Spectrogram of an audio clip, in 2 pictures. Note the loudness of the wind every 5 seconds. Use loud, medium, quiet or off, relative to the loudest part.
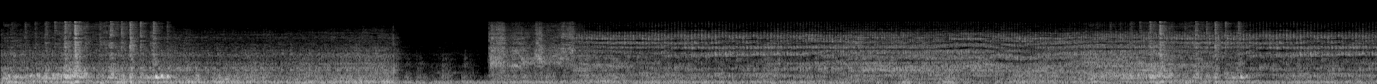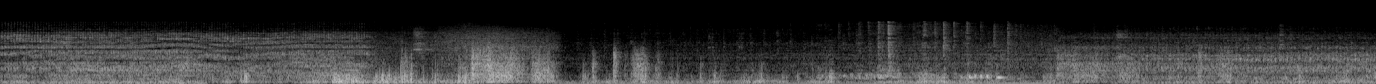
medium, medium, medium, loud, medium, medium.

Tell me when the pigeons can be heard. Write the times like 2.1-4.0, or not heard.
0.0-1.8, 10.8-12.6, 21.9-24.1.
